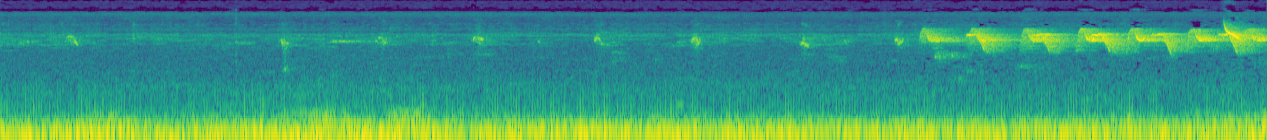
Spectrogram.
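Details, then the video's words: Yellow-vented bulbul nestlings begging for food in a tree nest: soft, spaced high peeps at first, then a loud rapid series of buzzy, downward-slurred calls near the end. "trucuk ngeloloh anak/Hungry baby birds of Yellow vented bulbul begging for food in a nest on a tree"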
